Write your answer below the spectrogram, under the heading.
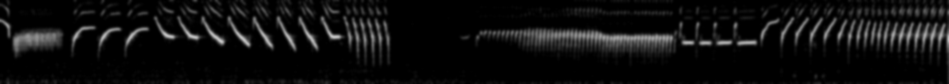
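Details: : Canary singing a long 'cuit cuit' song with rolls, played to draw song from young, untrained or silent canaries. Falling whistled sweeps repeat rapidly, a brief pause, then a sustained high rolled trill and quick clipped notes build into dense trilling.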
